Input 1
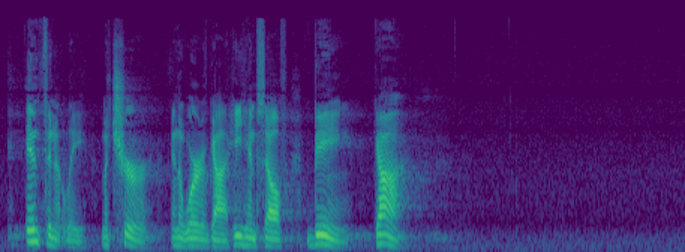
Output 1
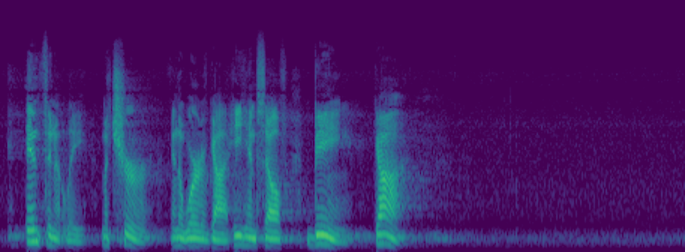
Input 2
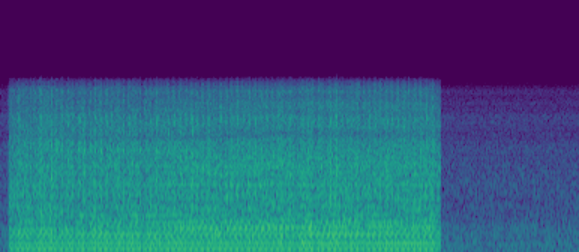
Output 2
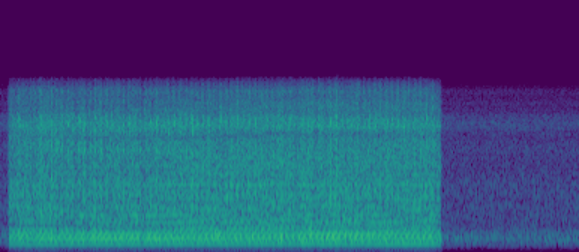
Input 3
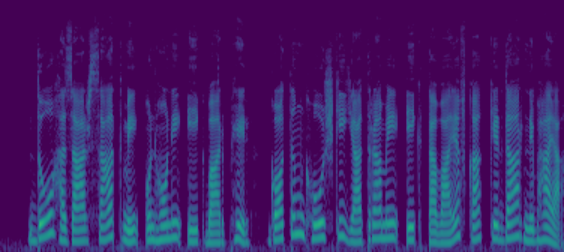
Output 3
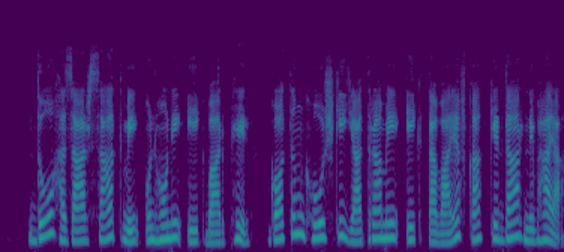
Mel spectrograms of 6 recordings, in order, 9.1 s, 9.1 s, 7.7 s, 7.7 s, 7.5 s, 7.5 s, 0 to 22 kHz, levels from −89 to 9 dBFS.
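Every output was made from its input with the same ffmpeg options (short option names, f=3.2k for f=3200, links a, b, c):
-af "highpass=f=170:w=0.5412,highpass=f=170:w=1.3066,equalizer=f=220:t=q:w=4:g=6,equalizer=f=410:t=q:w=4:g=-9,equalizer=f=1.4k:t=q:w=4:g=-3,equalizer=f=2.8k:t=q:w=4:g=8,equalizer=f=6.6k:t=q:w=4:g=5,lowpass=f=8.5k:w=0.5412,lowpass=f=8.5k:w=1.3066,volume=-3.5dB" -ar 32000 -c:a libvorbis -b:a 64k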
